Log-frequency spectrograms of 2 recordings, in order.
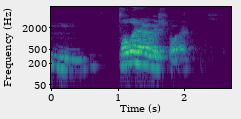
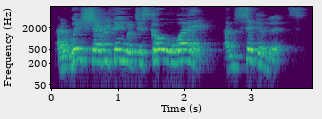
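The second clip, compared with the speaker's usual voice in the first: high, loud, hammed-up complaint; exasperated wisher; 8 semitones higher, 4 dB louder than usual. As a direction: whine loudly like a fed-up innocent. Plays exasperated mortal in impression skit.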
